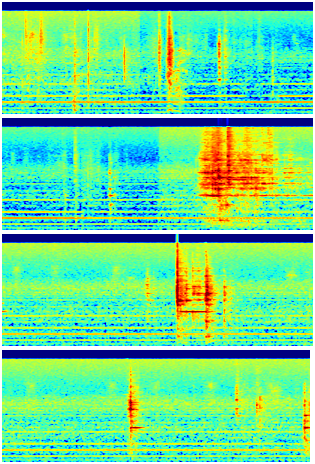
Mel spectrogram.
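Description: Steel parts and tools clinking and knocking as a metal mount is handled and adjusted. There are a handful of sharp metallic clanks with brief ringing, the loudest about seven seconds in, over a steady hum.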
